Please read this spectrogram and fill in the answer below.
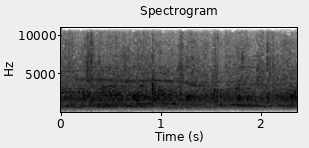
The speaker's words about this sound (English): Clap for yourself. Palmas para ti.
